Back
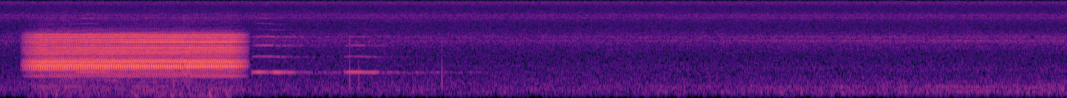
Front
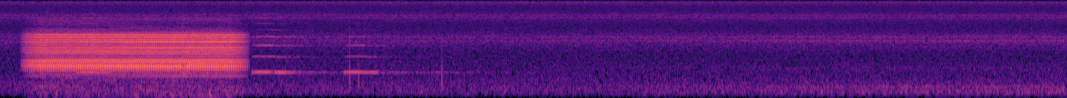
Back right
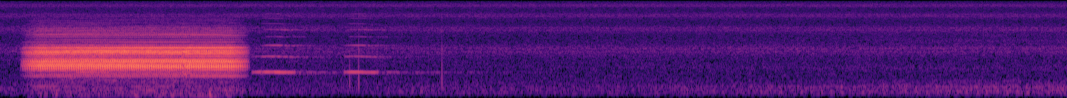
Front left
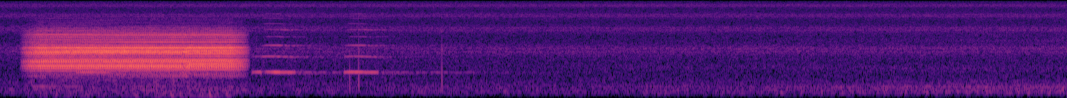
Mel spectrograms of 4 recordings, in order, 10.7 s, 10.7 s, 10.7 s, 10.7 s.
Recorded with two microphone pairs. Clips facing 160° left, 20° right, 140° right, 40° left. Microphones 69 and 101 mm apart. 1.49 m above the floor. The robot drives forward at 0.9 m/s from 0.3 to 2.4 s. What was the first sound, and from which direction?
Only background noise.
